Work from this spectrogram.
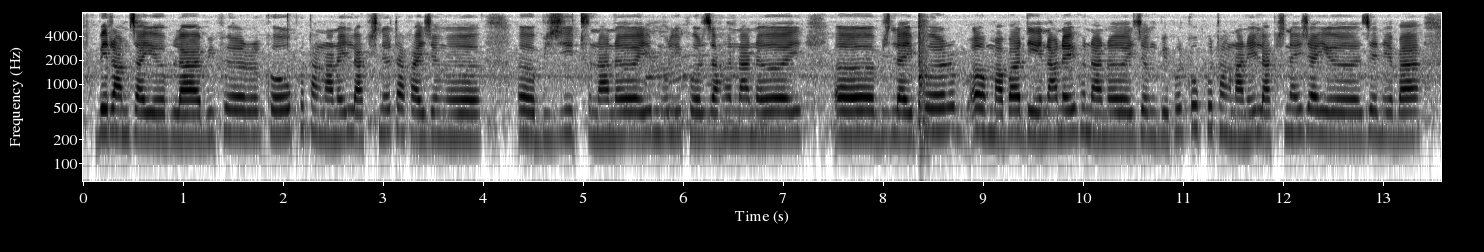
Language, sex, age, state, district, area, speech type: Bodo, female, 30-45, Assam, Kokrajhar, rural, spontaneous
